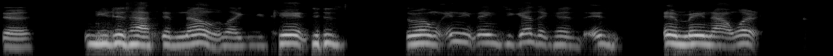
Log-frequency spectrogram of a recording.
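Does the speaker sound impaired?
Yes: dysarthria; speech impediment, milder than typical dysarthria, understandable, working on it, host notes listeners may notice.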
